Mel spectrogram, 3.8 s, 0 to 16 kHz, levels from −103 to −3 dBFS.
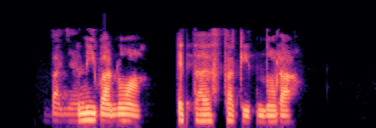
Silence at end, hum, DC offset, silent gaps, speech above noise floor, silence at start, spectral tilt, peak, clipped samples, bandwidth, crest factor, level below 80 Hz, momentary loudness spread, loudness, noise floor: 0.8 s; none; under 0.1%; none; 71 dB; 0.5 s; -6 dB/octave; 0 dBFS; under 0.1%; 7.8 kHz; 20 dB; -64 dBFS; 12 LU; -19 LUFS; -89 dBFS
